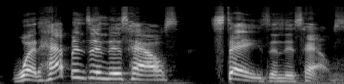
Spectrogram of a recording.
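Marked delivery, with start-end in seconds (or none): none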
